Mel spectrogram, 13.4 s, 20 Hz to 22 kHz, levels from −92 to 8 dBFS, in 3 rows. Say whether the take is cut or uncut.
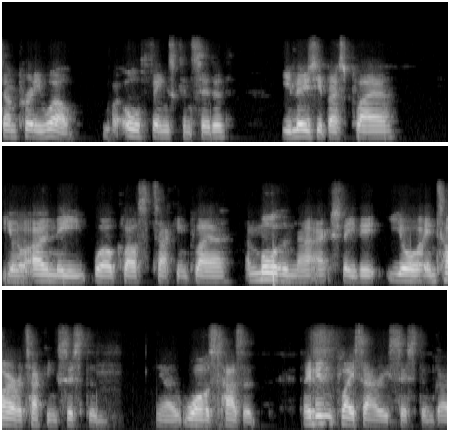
uncut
